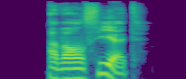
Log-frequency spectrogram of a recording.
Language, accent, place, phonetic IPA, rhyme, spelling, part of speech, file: German, Germany, Berlin, [avɑ̃ˈsiːɐ̯t], -iːɐ̯t, avanciert, verb, De-avanciert.ogg
- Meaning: 1. past participle of avancieren 2. inflection of avancieren: third-person singular present 3. inflection of avancieren: second-person plural present 4. inflection of avancieren: plural imperative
